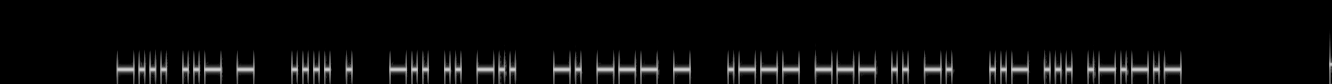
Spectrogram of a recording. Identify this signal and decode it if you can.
Morse code, heard as a keyed tone, about 22 wpm, 700 Hz. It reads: BUT HE DID NOT JOIN US.
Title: Sentences from Top 1400 Words 22wpm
